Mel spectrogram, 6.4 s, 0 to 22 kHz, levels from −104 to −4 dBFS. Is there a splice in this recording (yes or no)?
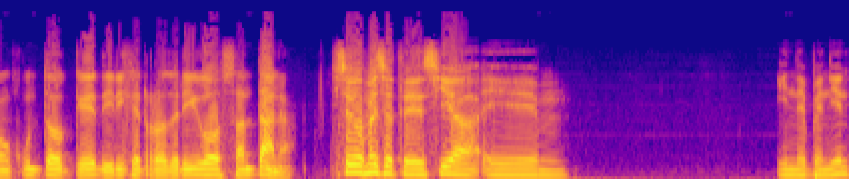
yes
